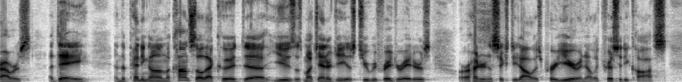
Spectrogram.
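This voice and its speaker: In a very clean recording with a silent background, a man with an ordinary speaking voice talks at a moderate pace, his fairly low pitch held in fairly even intonation. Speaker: US senator. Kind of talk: Senate committee hearing remarks.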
